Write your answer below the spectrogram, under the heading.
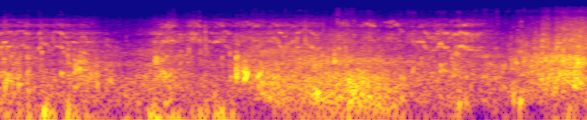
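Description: Shallow seawater lapping and sloshing around a wading angler in light surf.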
